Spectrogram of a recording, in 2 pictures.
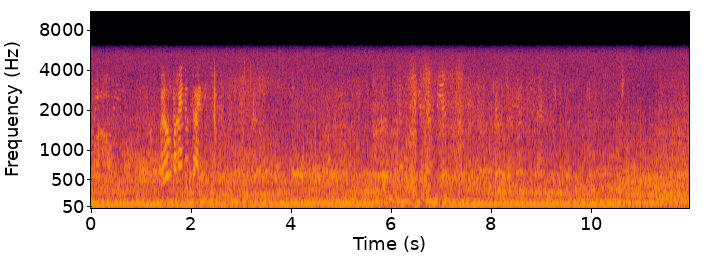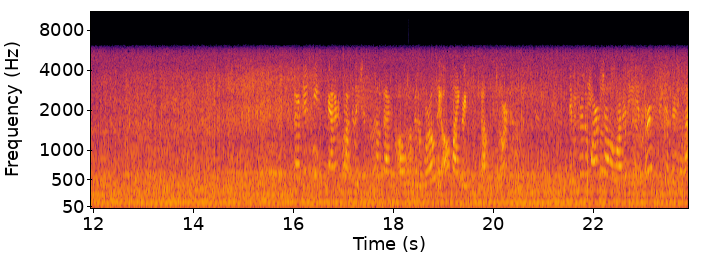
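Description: A boat's motor drones steadily.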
